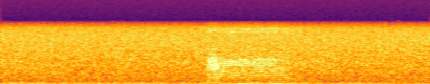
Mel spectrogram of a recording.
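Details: Sleeping four-month-old French Bulldog Doudou gives one low, rattling snore lasting under a second after a stretch of soft hiss.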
